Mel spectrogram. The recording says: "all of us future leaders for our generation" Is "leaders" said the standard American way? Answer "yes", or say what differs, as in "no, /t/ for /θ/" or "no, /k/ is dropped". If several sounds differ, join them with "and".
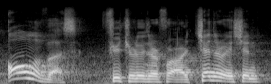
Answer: no, /z/ is dropped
